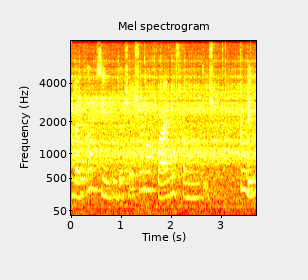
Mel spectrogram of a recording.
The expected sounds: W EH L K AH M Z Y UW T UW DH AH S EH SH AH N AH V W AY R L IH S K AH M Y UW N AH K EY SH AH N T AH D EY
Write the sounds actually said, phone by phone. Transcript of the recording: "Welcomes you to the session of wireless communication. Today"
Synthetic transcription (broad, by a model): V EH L K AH M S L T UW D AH SH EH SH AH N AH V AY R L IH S K AH M Y UW N AH K EY SH AH N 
